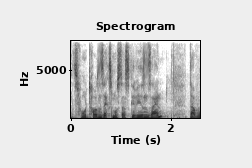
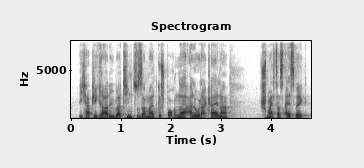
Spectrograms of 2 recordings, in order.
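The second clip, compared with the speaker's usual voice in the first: plain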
